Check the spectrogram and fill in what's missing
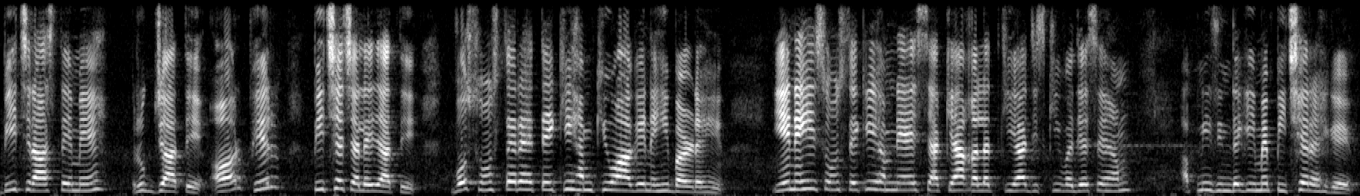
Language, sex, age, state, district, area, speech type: Urdu, female, 18-30, Telangana, Hyderabad, urban, spontaneous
